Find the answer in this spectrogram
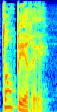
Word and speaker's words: tempérés: Final S not pronounced, but then you should definitely pronounce the accent. Tempéré, okay?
